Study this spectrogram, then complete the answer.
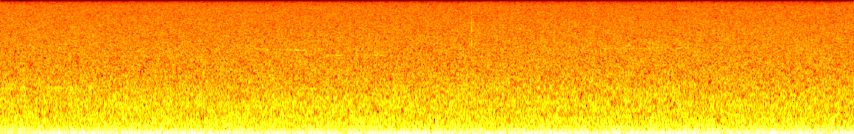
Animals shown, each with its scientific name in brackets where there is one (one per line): Black-capped Chickadee (Poecile atricapillus)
